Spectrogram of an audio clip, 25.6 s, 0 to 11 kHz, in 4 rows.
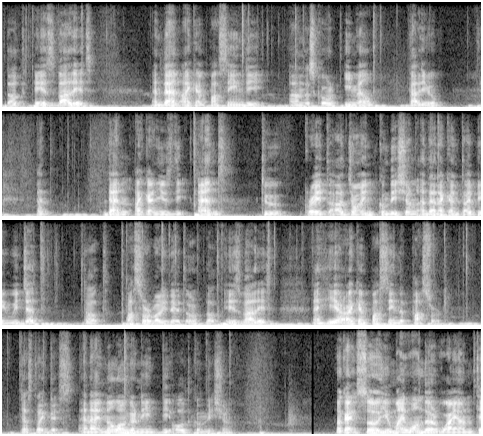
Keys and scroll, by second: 9.9 Tab, 15.0 Return, 22.1 super+s.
